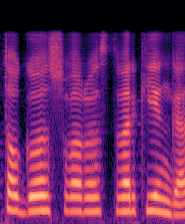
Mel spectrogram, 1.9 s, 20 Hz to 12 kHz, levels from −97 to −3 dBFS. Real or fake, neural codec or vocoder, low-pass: fake; codec, 16 kHz, about 1 kbps, DyCAST, with the encoder's durations; 7.2 kHz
